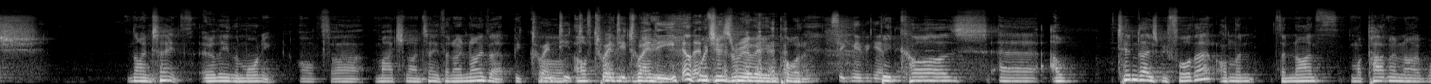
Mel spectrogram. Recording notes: This event was recorded on 31 March 2022. Presented in partnership with Montalto.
